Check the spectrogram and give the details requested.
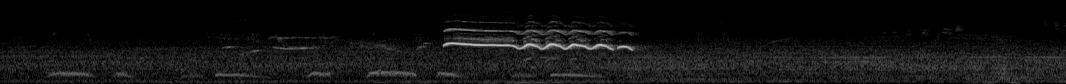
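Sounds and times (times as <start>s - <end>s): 
red kite whistled call: 4.5s - 6.4s.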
